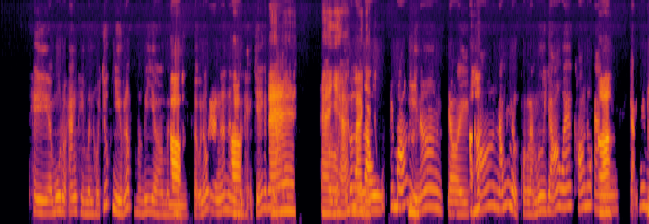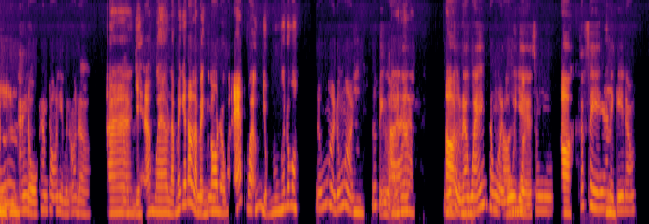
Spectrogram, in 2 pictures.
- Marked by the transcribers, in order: other background noise; tapping; distorted speech; in English: "app"
- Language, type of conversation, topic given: Vietnamese, unstructured, Bạn nghĩ sao về việc sử dụng điện thoại quá nhiều trong một ngày?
